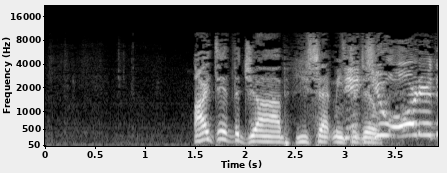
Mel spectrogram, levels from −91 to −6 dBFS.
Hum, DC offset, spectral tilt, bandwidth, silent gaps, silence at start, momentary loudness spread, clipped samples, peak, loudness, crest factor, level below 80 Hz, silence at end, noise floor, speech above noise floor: 60 Hz at -45 dBFS; under 0.1%; -5 dB/octave; 10 kHz; none; 1.5 s; 6 LU; under 0.1%; -2 dBFS; -14 LUFS; 14 dB; -48 dBFS; 0 s; -57 dBFS; 43 dB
